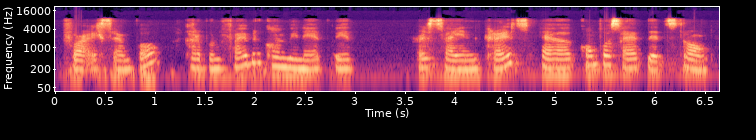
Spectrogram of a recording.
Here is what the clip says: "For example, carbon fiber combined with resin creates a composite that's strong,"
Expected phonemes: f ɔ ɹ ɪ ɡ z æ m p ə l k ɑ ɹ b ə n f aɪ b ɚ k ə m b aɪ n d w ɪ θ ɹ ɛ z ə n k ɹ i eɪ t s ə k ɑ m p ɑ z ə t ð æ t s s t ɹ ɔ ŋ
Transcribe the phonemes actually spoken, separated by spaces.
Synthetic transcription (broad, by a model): f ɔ ɹ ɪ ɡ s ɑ m p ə l k ɑ ɹ b ə n f aɪ b ɚ k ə m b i n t w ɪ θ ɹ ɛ s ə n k ɹ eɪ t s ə k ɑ m p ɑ s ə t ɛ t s s t ɹ ɔ ŋ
